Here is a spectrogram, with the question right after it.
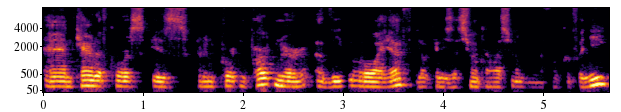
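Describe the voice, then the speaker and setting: A man talks in a Quebec accent at a fairly quick pace and fairly high pitch. His voice is dark, mellow and somewhat breathy. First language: French. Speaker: diplomat. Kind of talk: formal welcome speech. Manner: hesitant, many fillers.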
